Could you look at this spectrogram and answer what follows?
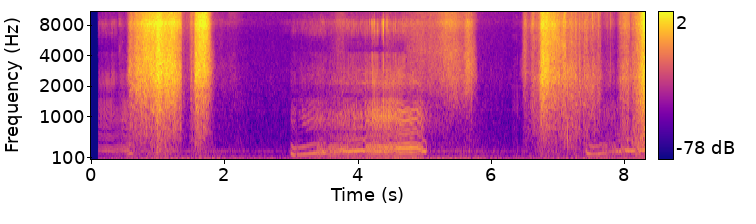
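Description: Breathy, rattling snores in a sleeping cat, with a few soft grunting sounds between breaths.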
